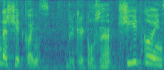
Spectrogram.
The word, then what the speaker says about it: shitcoins: Shitcoins, se pronuncia shitcoins, como inglés, ya sabes.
